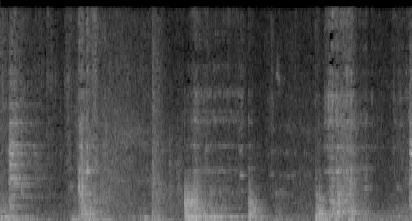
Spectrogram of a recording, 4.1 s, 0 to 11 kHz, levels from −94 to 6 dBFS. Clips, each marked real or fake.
real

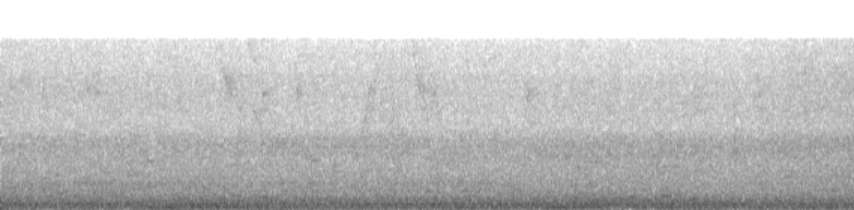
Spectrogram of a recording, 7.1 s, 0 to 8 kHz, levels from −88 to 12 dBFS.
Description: fake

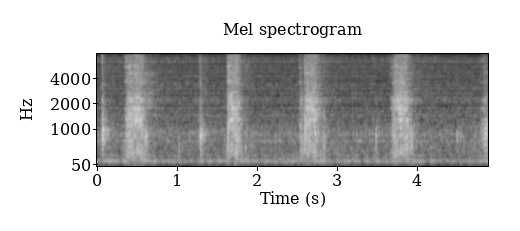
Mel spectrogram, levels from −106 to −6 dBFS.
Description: fake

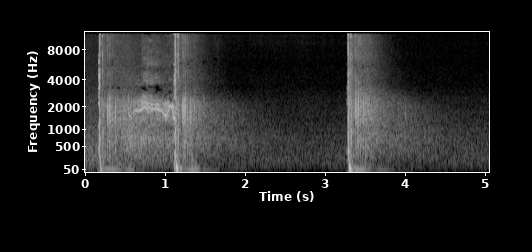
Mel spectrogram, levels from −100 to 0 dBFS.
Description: real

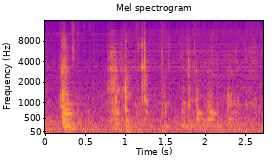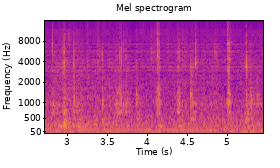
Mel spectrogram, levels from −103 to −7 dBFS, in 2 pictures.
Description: fake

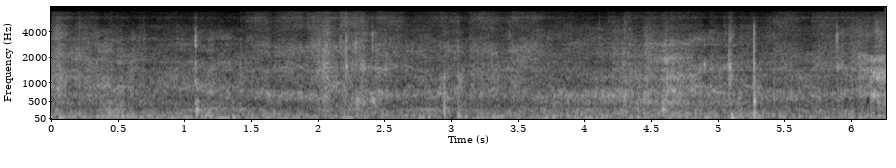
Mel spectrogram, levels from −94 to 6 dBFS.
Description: fake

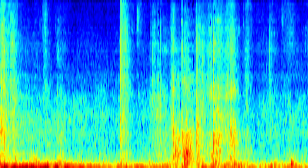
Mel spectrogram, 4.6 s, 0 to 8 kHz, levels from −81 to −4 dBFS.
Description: fake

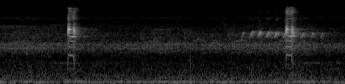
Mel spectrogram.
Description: real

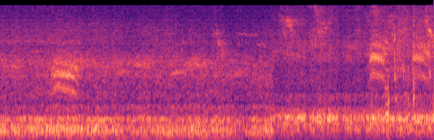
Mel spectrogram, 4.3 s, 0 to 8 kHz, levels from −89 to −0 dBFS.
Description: fake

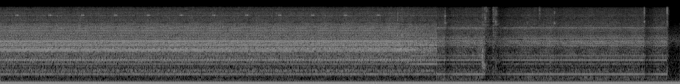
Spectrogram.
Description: real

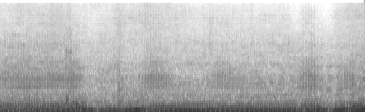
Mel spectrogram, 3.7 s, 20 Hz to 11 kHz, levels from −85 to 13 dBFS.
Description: fake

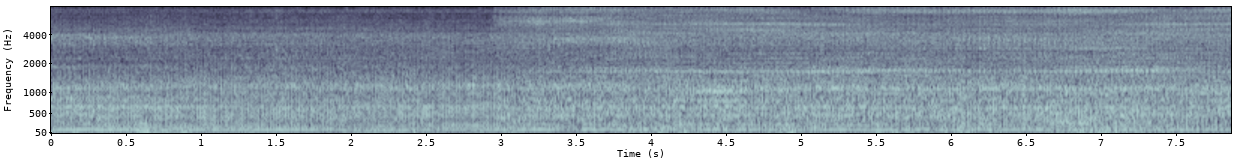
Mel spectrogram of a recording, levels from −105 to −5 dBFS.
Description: fake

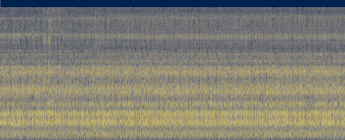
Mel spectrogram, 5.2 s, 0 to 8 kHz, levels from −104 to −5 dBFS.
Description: fake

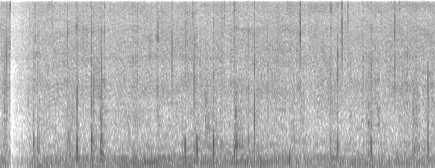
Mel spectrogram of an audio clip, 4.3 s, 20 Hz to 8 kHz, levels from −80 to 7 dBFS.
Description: fake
